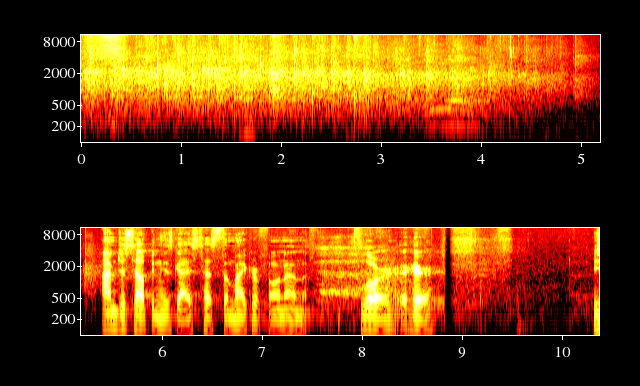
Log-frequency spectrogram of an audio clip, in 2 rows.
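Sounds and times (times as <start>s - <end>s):
audience applause: 0.0s - 5.4s
speech: 5.4s - 8.8s.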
